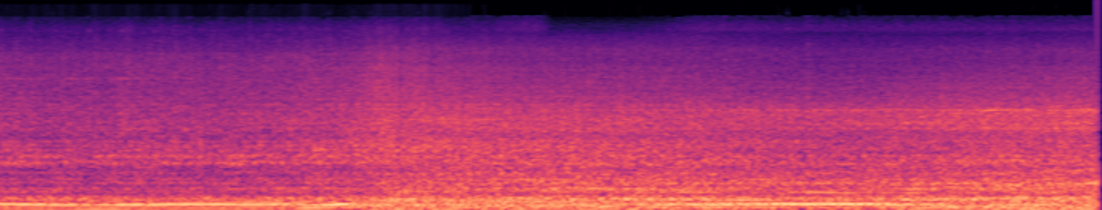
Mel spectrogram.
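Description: A low droning groan comes and goes over road noise while braking, pointing to brake noise of unclear cause.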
